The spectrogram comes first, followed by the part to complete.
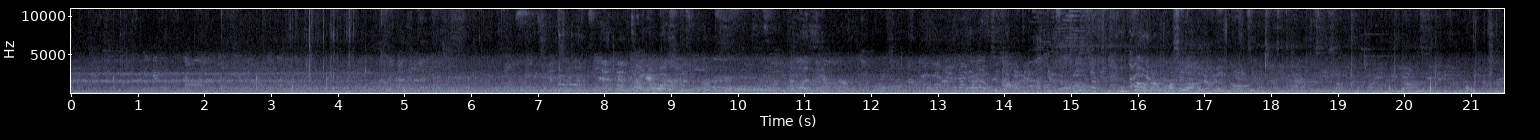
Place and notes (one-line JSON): {"title": "Chiang Kai-Shek Memorial Hall Station, Taipei - MRT stations", "date": "2013-06-14 18:43:00", "description": "in the MRT stations, Sony PCM D50 + Soundman OKM II", "latitude": "25.03", "longitude": "121.52", "altitude": "19", "timezone": "Asia/Taipei"}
